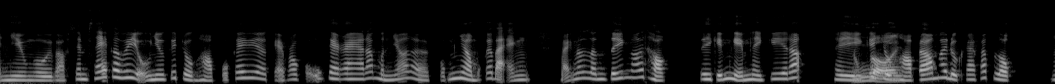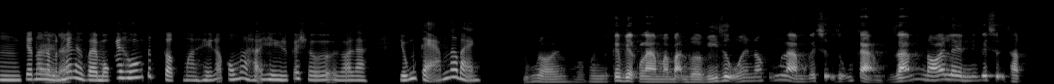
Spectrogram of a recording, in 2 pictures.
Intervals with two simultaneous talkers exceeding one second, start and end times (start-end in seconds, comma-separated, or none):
none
